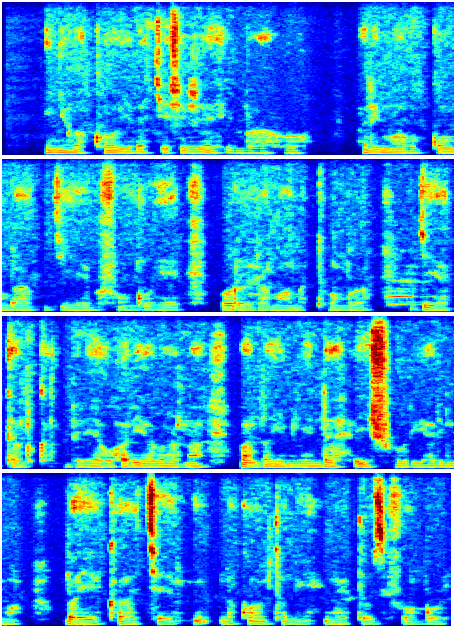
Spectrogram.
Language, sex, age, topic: Kinyarwanda, male, 18-24, education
